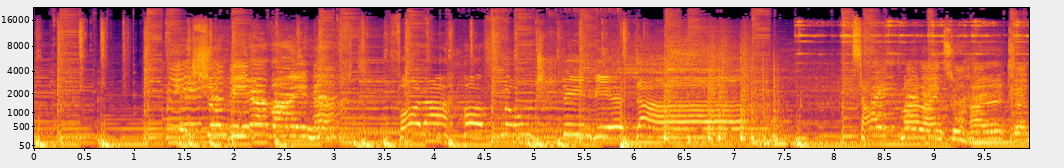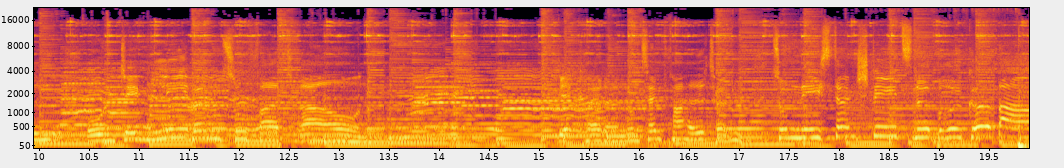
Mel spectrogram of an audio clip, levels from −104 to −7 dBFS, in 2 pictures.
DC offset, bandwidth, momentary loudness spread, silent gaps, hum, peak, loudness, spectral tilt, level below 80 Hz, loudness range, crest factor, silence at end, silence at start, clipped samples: under 0.1%; over 20 kHz; 5 LU; none; none; -2 dBFS; -14 LUFS; -4 dB/octave; -24 dBFS; 2 LU; 12 dB; 0 s; 0 s; under 0.1%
